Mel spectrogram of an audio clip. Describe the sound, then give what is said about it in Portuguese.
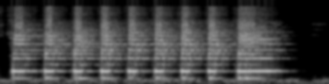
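A loud, brassy horn honks eight quick blasts in a steady rhythm, the final one held slightly longer before cutting off. No voices are heard. “agora a gente tem mais uma corneta aleatória.”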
